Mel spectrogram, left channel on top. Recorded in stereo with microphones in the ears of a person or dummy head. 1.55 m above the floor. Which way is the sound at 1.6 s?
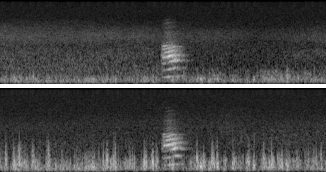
55° left (ahead or behind).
